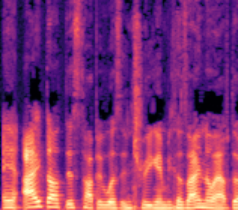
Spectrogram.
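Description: Over music in the background, a woman talks at a very fast pace with fairly even intonation and a fairly low pitch. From US South. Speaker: podcast host. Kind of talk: show intro and housekeeping; casual chat.

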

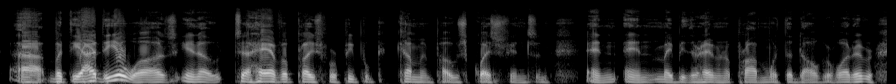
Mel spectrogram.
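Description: A man with an Appalachian accent talks at a moderate pace and medium pitch, his tone dark and mellow, intonation fairly even, loudness swinging widely, the sound dry and close with no echo. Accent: Appalachian Southern US. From West Virginia. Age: 70s. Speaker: podcast host and veteran hound hunter. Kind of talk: casual interview. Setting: outdoors at a wildlife refuge.

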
